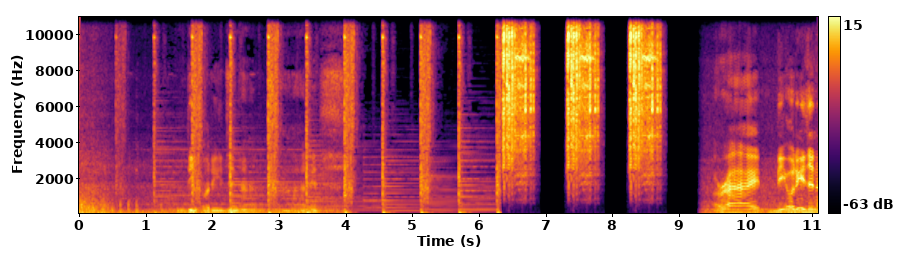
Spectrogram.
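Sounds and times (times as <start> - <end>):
camera shutter clicks: 6.3 - 8.8.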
